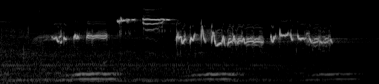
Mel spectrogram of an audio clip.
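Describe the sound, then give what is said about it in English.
A robin sings a quick, varied run of high, warbling chirps and trills for about three seconds, clear, with a faint low tone underneath and no talking. “Robins, tough little bastards there.”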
